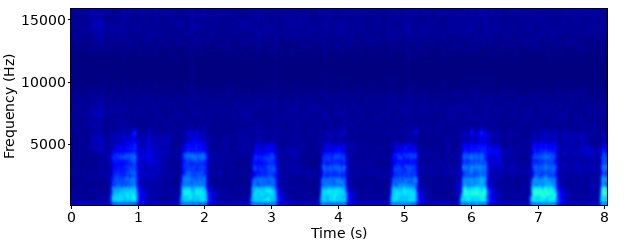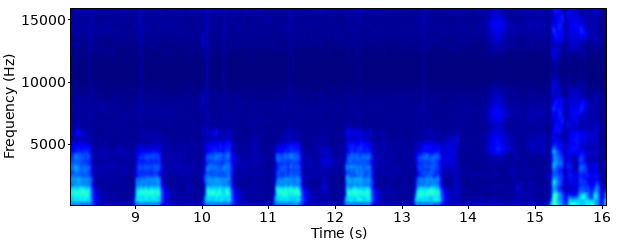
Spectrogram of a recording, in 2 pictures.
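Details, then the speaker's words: Pansystolic murmur of a ventricular septal defect: regular harsh blowing murmur filling all of systole from S1 to S2, onset indistinguishable from S1, about 57 beats per minute. "اوف في اس تي لاحظنا ايه؟ ان هو واخد من اول السيستول، من اول اس 1 لحد الاس 2، يعني بان سيستوليك ميرمر، مش واخد من جزء معين."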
